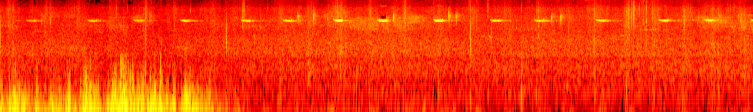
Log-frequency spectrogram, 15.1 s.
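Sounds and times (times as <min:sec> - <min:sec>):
small bird calling: 0:04.8 - 0:15.0.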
